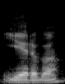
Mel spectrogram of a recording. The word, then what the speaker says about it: yerba: But Argentinians and people from the river plate which is like Uruguay and like Wenocades and that whole area they say sha instead of instead of ya.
